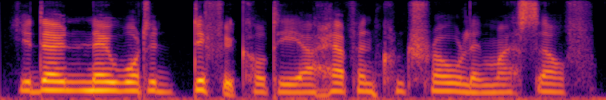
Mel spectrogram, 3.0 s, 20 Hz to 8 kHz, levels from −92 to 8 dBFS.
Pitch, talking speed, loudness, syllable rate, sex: 195 Hz, 220 wpm, -17 LUFS, 6.0 syllables/s, female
